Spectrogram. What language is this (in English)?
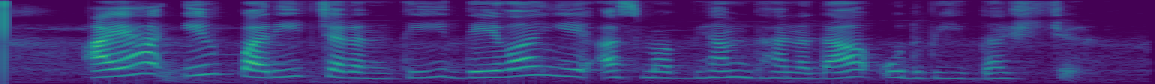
Sanskrit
